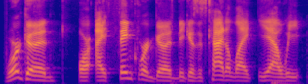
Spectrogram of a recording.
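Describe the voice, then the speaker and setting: A man livestreaming and chatting casually with his viewers, slangy and animated, swearing often and saying "bro" a lot. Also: medium pitch, fairly quick, no echo, studio quality. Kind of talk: casual stream commentary.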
